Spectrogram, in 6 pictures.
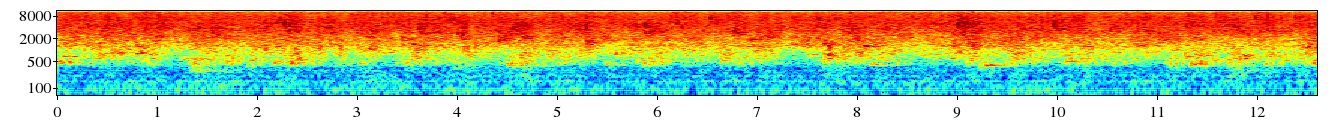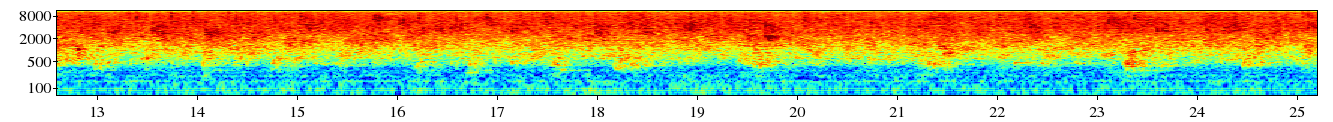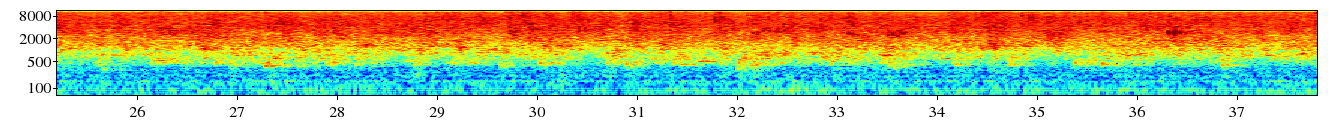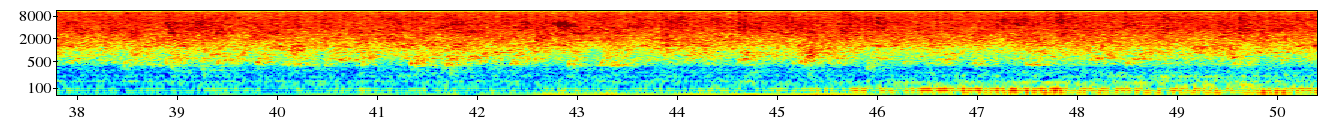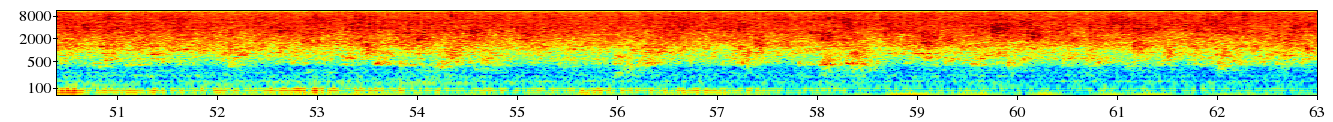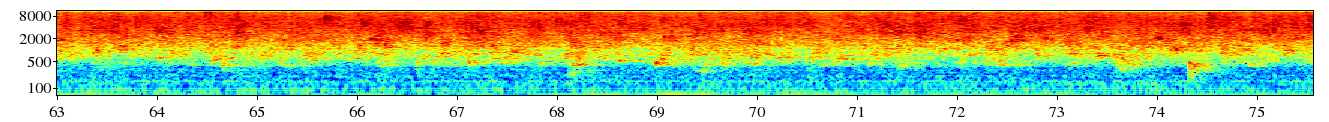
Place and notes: Kožbana, Dobrovo v Brdih, Slovenia - Krčnik gorge
Stream Krčnik in a gorge with waterfall. Microphones were hanging in the air. Microphones: Lom Uši Pro.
